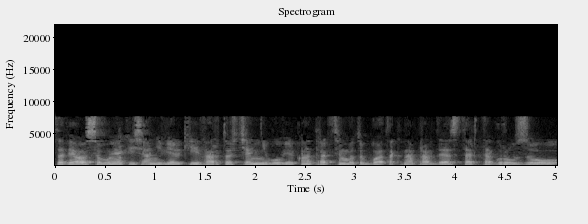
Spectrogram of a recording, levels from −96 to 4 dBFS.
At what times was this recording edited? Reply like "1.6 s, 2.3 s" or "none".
none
